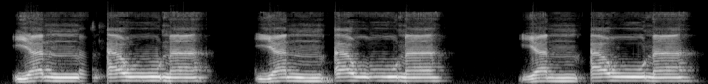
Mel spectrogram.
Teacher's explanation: tapi nun itu masuk kepada khaisyum atau rongga hidung. Maka yad auna yanuna nunnya itu khaisyum a-nya jelas. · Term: izhar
